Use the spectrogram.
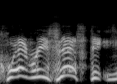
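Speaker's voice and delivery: high, slow forceful yell; shouting command. Real, not acted. Officer struggles to restrain man.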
